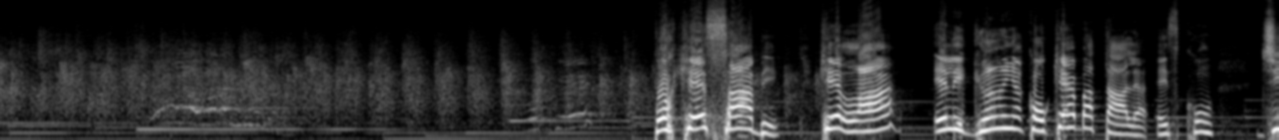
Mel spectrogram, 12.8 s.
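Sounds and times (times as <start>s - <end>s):
audience applause: 0.0s - 6.9s, 7.5s - 8.2s
speech: 6.6s - 12.7s.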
